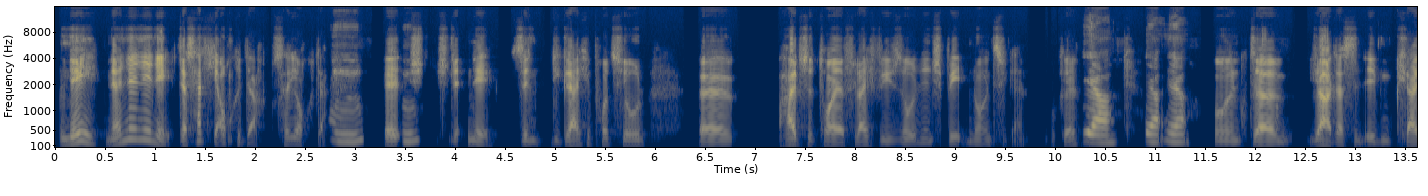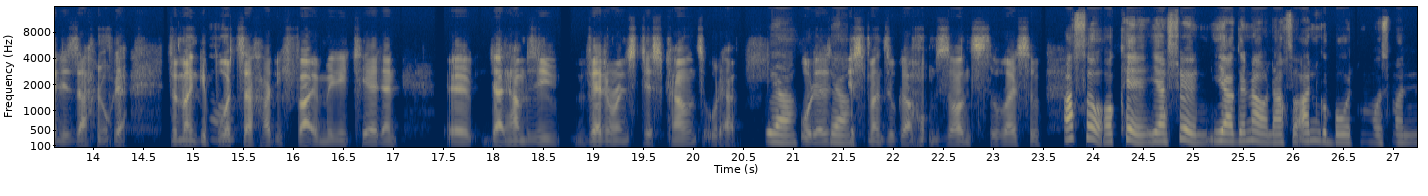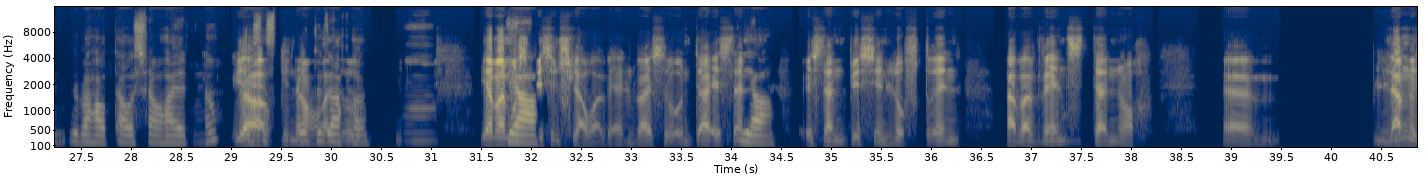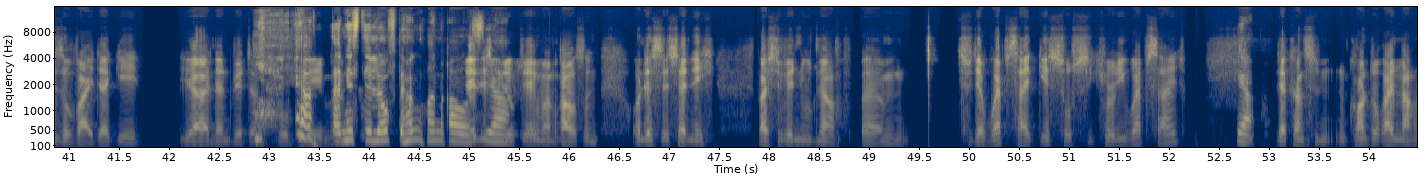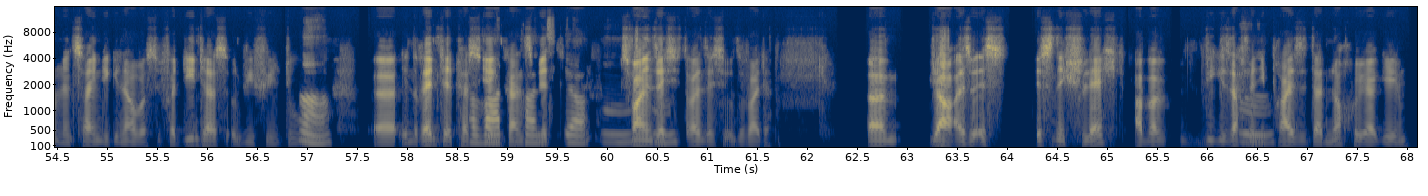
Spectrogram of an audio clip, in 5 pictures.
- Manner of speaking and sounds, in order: other background noise; other noise; laughing while speaking: "Oder"; in English: "Veterans Discounts"; laughing while speaking: "umsonst"; laughing while speaking: "Ja"; laughing while speaking: "irgendwann"; in English: "Social-Security-Website"
- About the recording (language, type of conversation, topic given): German, unstructured, Was hältst du von den steigenden Preisen im Supermarkt?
